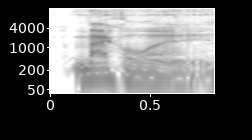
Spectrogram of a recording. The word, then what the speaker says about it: Mcilwain: How do you pronounce your last name? Mcilwain.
